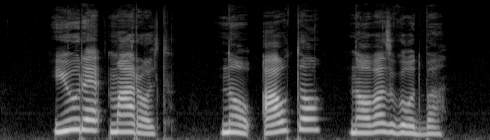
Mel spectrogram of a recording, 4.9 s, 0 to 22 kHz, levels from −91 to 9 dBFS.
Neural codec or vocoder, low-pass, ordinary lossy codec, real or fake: none; 19.8 kHz; none; real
